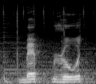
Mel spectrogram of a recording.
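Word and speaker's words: Babe Ruth: แล้ว คำ นี้ อ่าน ว่า เบ ด้วย นะ เบ Root นะ ครับ เบ Root เนี่ย ถ้า หา ข้อ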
